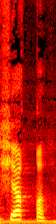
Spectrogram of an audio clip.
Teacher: یہ شق ق، اور اس میں قلقلہ بھی آتا ہے تو تھوڑی سی آواز باؤنسنگ سی ہوگی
